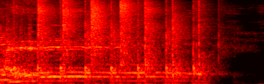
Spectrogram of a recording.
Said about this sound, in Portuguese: Parabéns, palmas.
